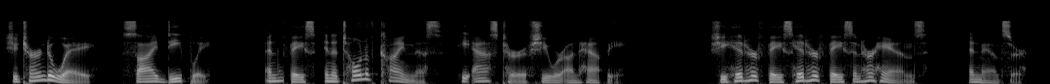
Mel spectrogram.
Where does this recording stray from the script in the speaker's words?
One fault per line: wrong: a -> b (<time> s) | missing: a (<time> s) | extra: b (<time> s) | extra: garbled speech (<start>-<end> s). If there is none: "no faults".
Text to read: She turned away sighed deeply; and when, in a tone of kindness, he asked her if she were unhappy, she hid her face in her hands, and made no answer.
wrong: when -> face (2.8 s)
extra: hid her face (7.9 s)
missing: made no (9.8 s)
